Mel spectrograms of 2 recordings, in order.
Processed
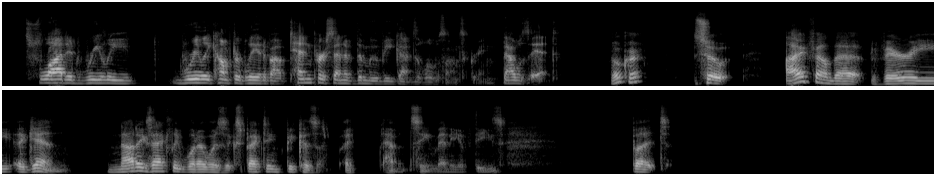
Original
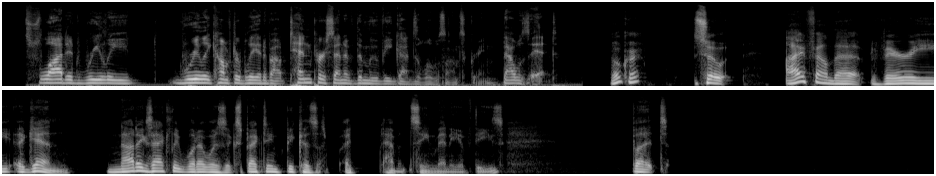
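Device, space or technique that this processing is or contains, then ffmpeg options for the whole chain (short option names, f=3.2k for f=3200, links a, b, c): intercom: -filter_complex "[0:a]highpass=460,lowpass=4.2k,equalizer=f=1.3k:t=o:w=0.3:g=6,asoftclip=type=tanh:threshold=-10.5dB,asplit=2[a][b];[b]adelay=34,volume=-10.5dB[c];[a][c]amix=inputs=2:normalize=0"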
